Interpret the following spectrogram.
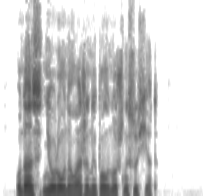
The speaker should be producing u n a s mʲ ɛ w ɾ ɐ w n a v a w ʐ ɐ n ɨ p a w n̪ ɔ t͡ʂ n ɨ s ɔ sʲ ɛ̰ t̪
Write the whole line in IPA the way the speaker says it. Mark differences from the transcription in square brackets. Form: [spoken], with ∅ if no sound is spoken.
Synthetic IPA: u n a s [nʲ] ɛ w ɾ ɐ w n a v a [∅] ʐ ɐ n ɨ p a w n̪ ɔ t͡ʂ n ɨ s [u] sʲ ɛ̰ t̪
